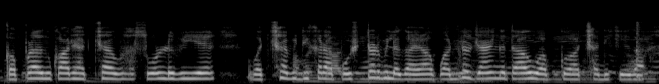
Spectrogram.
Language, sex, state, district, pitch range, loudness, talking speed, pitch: Hindi, male, Chhattisgarh, Sarguja, 240-270 Hz, -27 LUFS, 255 wpm, 265 Hz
